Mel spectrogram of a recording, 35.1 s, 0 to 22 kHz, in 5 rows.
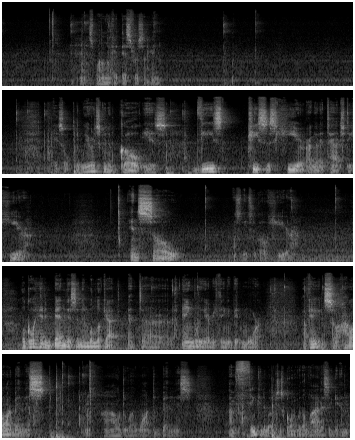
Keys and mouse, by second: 1.7 middle click, 3.1-6.8 drag, 3.1 middle click, 7.6 middle click, 8.5 KP_1, 11.5-13.3 drag, 18.1-19.8 drag, 20.7-22.5 drag, 24.0-25.5 middle drag, 29.2 ctrl+s, 33.5 KP_1.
